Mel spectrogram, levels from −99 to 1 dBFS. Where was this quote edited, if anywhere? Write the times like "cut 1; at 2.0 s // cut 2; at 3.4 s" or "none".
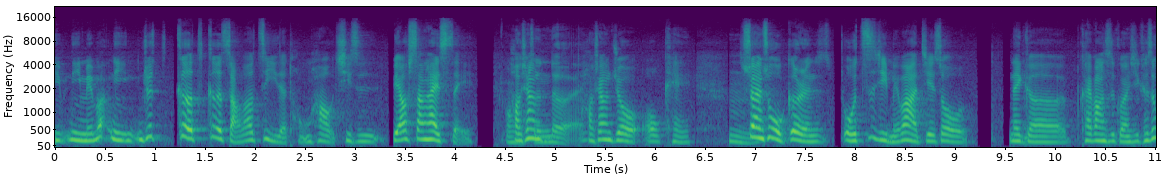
none

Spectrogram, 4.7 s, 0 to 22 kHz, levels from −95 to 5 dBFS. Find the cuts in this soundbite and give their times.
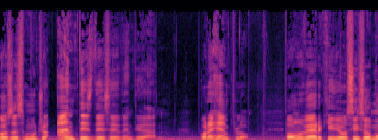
cut 1; at 3.5 s

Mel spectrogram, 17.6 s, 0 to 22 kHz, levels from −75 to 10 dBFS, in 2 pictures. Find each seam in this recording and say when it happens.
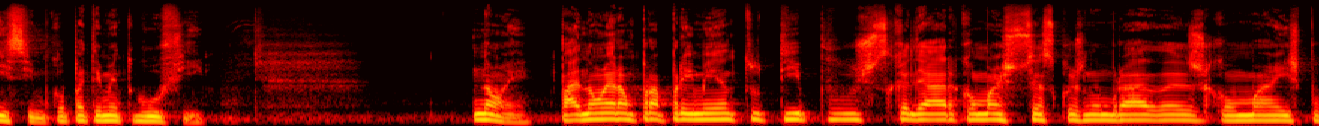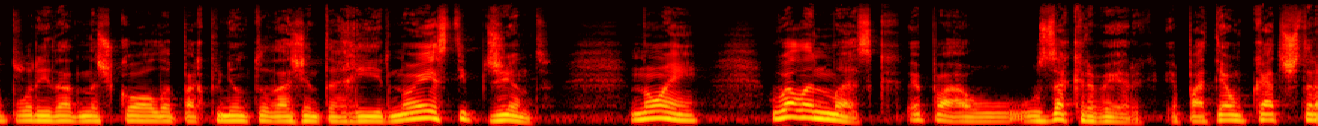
cut 1; at 13.0 s // cut 2; at 14.8 s

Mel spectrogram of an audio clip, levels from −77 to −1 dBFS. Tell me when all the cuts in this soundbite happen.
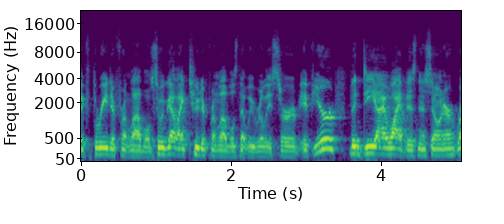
cut 1; at 1.0 s

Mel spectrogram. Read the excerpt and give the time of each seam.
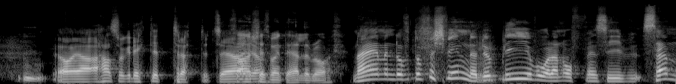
none

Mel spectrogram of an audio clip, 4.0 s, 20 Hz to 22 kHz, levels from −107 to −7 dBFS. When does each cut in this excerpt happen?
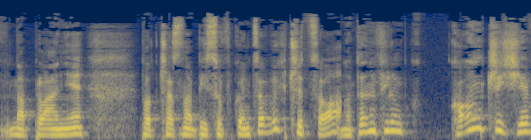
cut 1; at 2.5 s

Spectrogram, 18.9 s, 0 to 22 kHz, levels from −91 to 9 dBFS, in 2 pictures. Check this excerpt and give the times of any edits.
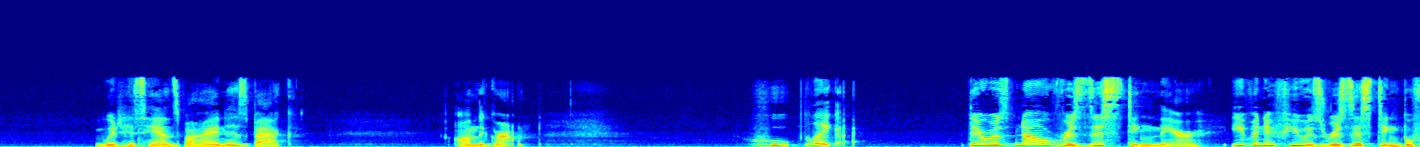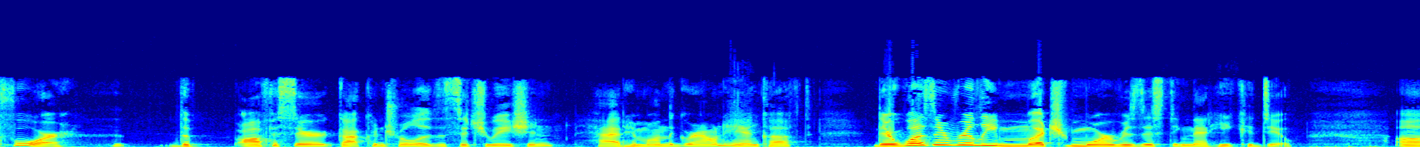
cut 1; at 5.3 s

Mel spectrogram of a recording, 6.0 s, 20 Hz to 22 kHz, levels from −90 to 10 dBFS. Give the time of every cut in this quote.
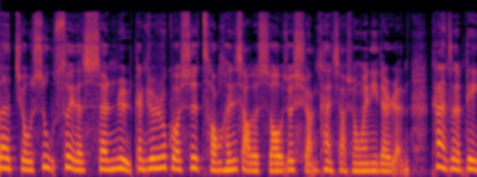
cut 1; at 1.6 s

